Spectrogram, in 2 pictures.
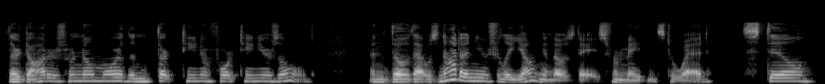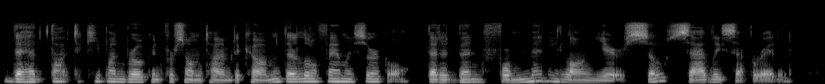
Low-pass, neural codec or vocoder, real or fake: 7.2 kHz; none; real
